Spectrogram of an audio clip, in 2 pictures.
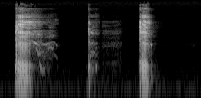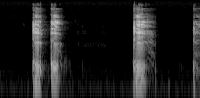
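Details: About seven harsh, forceful coughs in quick succession, some in close pairs, in a quiet room, from an exhausted person reporting on-and-off chest and stomach pain.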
